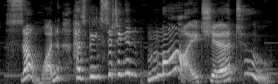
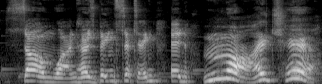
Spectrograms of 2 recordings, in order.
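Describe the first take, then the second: First: It is said in a middle-sized voice. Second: It is said in a great big voice.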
